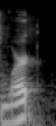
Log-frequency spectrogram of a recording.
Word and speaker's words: wort: So it's spelled W-O-R-T. It's kind of pronounced wort, but. It's spelled W-O-R-T, wort, okay. But it's wort, pronounced okay. Like W-E-H-R-T, wort.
